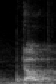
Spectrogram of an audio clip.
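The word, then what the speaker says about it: doubt: समझने की जरूरत है दी ओ यू डी टी डाउट पढ़ते हैं इसको बी साइलेंट होता है इसमें कोई शक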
